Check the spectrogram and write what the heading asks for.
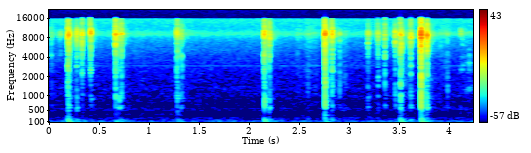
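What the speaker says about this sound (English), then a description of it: "we put in our username and our password" Someone types a username and password on a ThinkPad T430 laptop keyboard during a Lubuntu 22.04 install, producing close, crisp key clicks in irregular quick runs separated by brief pauses, with no voice.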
